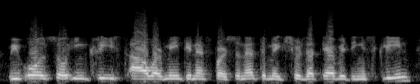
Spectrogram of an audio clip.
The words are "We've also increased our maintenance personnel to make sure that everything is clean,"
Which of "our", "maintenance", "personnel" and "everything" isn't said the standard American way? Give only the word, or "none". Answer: everything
